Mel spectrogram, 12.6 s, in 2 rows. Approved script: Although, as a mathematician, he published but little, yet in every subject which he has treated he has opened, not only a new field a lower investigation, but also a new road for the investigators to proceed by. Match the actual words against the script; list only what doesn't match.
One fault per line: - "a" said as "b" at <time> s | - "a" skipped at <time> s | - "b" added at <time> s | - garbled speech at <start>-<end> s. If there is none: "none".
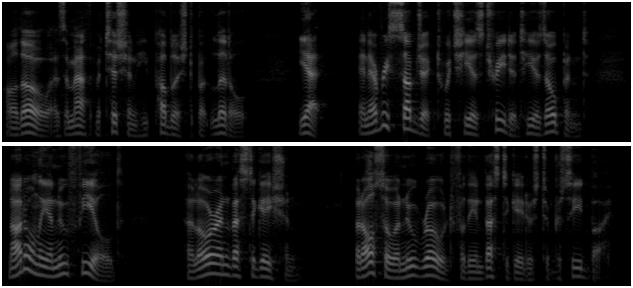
none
